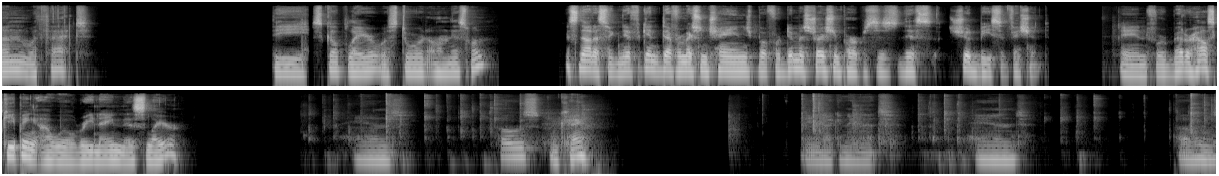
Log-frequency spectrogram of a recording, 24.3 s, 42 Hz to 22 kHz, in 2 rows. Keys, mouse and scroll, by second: 0.6 click, 2.2 click, 3.6 click, 5.3 click, 12.1 click, 15.0 Left, 15.3-16.9 typing, 17.2 Return, 19.0 click, 19.2 Left, 21.0 Left, 21.3 shift+h, 21.5 shift+a, 21.7 d, 22.8-24.2 typing.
